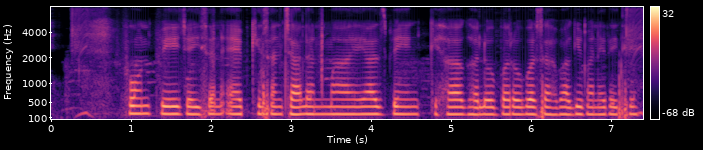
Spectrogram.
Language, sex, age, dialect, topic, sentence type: Chhattisgarhi, female, 18-24, Western/Budati/Khatahi, banking, statement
